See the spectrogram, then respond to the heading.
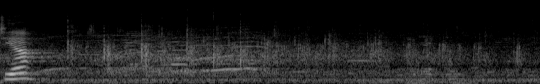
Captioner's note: audience cheers and applause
